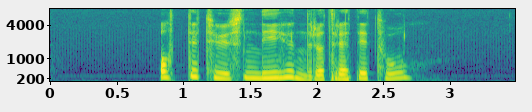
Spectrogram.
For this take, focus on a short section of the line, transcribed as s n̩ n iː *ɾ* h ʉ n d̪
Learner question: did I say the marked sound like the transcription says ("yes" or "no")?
no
